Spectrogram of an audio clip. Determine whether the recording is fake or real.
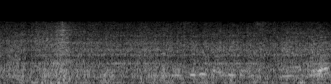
real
